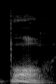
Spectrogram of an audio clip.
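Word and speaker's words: Baull: Now, we've been talking about cars, and I thought his name was Paul, but it's spelt Ball. B-A-U-L-L. Ball is his name.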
